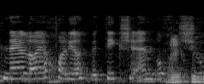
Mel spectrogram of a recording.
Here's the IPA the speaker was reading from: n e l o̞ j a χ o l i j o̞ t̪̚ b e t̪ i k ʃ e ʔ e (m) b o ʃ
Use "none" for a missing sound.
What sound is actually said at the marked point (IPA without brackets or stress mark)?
n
